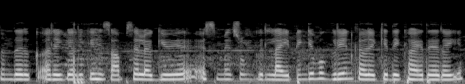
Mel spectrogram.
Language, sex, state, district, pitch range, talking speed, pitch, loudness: Hindi, female, Uttar Pradesh, Budaun, 225-240 Hz, 245 wpm, 230 Hz, -15 LUFS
